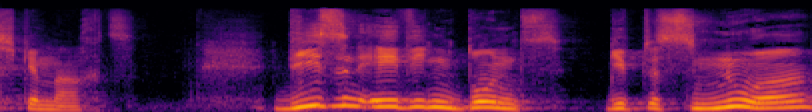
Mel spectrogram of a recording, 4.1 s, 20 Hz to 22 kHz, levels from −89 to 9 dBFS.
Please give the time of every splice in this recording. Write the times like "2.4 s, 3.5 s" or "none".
none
